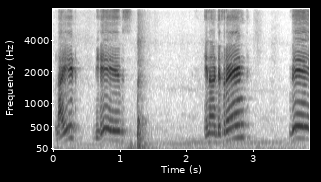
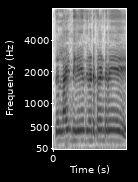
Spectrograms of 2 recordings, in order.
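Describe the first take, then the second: First: Pauses split "light behaves", "in a different", "way"; teacher dictating slowly, each chunk apart; slow, word by word. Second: Said in the usual way. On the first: Shown as a demonstration. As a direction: spell it out with long breaks between the chunks.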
